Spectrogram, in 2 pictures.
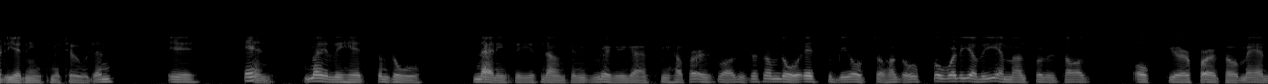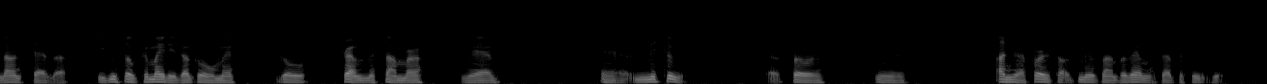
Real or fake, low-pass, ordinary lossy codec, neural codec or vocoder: fake; 3.6 kHz; none; codec, 16 kHz in and 24 kHz out, 0.4 kbps, LongCat-Audio-Codec, two codebook decoder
